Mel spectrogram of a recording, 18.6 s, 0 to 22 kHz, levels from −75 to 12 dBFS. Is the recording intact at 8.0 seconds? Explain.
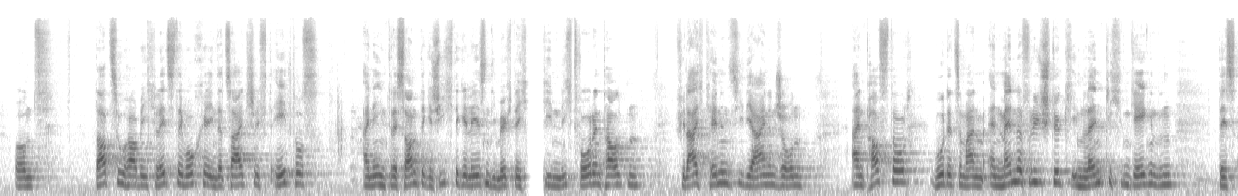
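No, a call audio freeze runs from 7.87 to 8.16 s. Likely stalled packets emptied the jitter buffer, so the last sound decays into about 160 ms of silence, then resumes intact, 0.27 s late.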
